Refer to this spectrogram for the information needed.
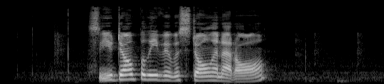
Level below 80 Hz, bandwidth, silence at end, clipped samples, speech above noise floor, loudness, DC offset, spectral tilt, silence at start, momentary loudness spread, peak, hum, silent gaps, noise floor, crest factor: -76 dBFS; 16 kHz; 1.2 s; under 0.1%; 38 dB; -19 LUFS; under 0.1%; -2 dB/octave; 0.9 s; 10 LU; -2 dBFS; none; none; -57 dBFS; 20 dB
